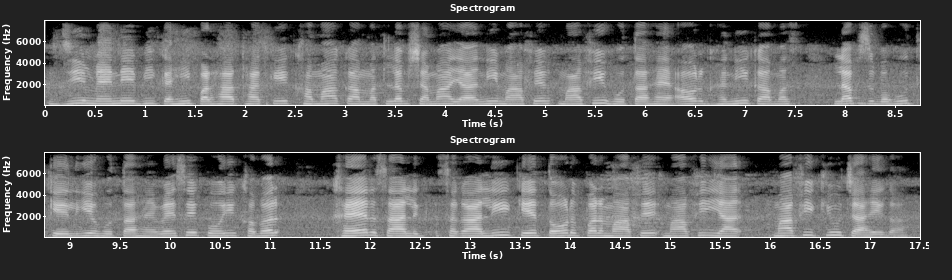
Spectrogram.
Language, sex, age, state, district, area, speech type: Urdu, female, 45-60, Bihar, Khagaria, rural, read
